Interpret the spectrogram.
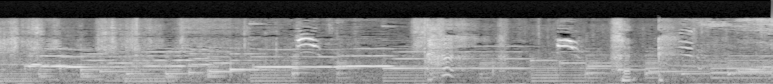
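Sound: cat meowing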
